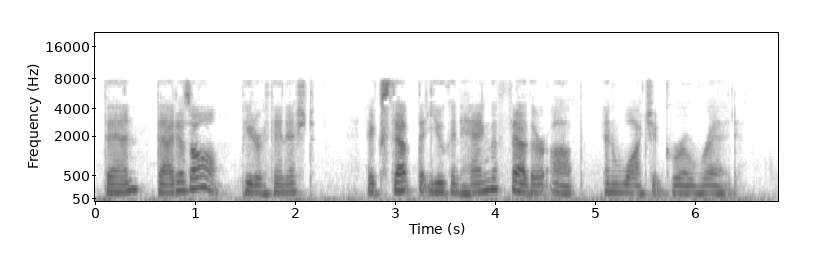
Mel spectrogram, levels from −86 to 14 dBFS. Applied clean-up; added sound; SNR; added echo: none; Bird; 18 dB; none.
